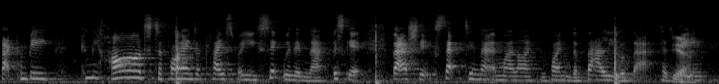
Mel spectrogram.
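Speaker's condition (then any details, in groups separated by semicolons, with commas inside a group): Tourette's syndrome; neurological tic disorder, tics since about age six, believed inherited, intensified in early 20s; frequent vocal tics, hedgehog, geronimo, some rude tics; frequent vocal tics interrupt speech, some obscene tics, noticeable noises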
